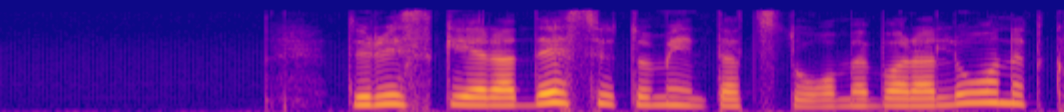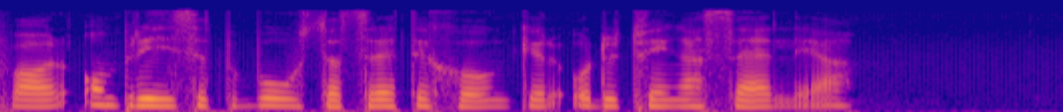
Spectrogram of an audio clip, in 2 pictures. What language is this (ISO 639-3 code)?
swe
